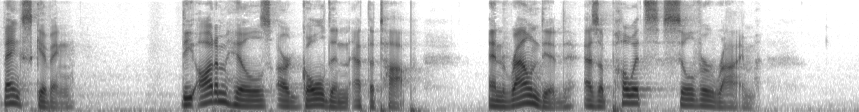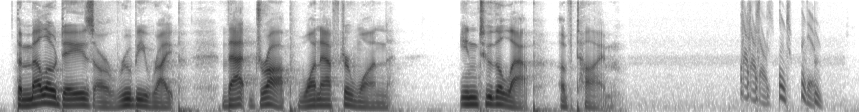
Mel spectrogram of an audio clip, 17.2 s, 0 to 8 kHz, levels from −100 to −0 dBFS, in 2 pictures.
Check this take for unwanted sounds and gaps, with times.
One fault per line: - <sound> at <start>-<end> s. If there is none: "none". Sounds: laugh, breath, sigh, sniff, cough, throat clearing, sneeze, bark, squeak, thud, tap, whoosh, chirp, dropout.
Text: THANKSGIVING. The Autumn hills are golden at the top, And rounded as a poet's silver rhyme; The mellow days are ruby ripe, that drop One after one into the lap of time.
- chirp at 16.0-16.8 s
